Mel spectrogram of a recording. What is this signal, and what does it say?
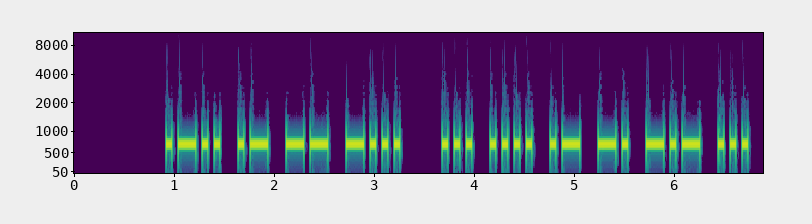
Morse code, heard as a keyed tone, about 21 wpm, 700 Hz. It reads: LAMB SHANKS
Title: Difficult Words with Hints - 20wpm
